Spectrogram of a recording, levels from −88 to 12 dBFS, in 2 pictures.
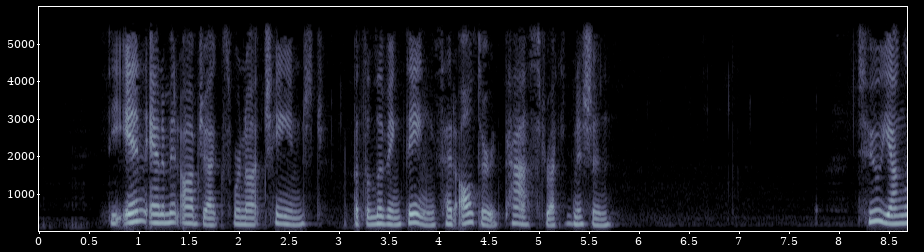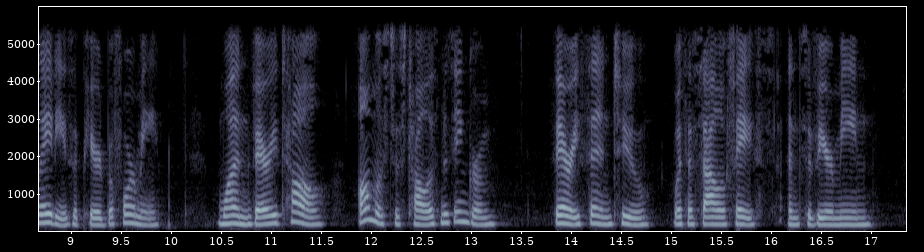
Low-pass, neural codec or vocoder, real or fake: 5.4 kHz; none; real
